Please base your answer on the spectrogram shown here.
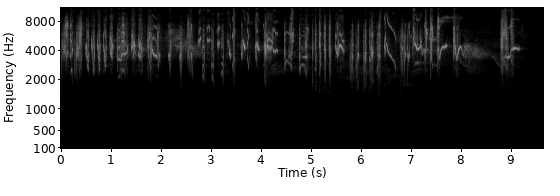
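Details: Eurasian siskins, many present in a garden on 19 March 2013, keep up rapid high twittering and trilled chirps, with a few slurred whistles near the end before the chatter stops.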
